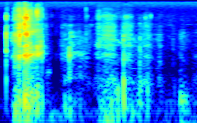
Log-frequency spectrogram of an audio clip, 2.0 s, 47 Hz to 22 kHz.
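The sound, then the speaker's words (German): Crunchy bite into a candied roasted almond: one sharp, loud crack, then a few softer crunches of chewing that fade out. “So, gebrannte Mandel, 1, 2, 3 mit Knack.”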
